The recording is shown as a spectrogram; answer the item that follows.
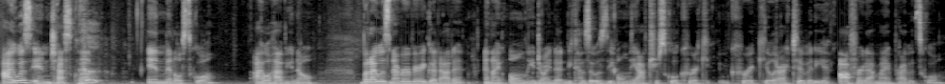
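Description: With an ordinary speaking voice, a woman talks fairly quickly at a medium pitch with ordinary pitch variation. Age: 30s. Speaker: podcast co-host. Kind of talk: casual chat.

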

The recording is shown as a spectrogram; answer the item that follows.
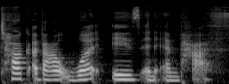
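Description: Very slow speech from a woman at fairly high pitch with ordinary variation, on a very clean recording with a silent background. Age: 30s. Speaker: wellness podcast host and coach. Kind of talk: solo podcast monologue.

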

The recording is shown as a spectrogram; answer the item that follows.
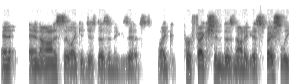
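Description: Dry and close with no echo, a man's unremarkable speaking voice moves fairly quickly at a medium pitch with fairly even intonation. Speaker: basketball coach. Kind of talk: casual interview chat.

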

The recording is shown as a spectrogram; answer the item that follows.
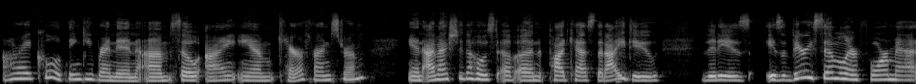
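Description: This is an unremarkable speaking voice, a woman's at medium pitch with lively intonation. She keeps a moderate pace against a quiet background. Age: 30s. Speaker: podcast guest, podcaster. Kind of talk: casual chat. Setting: call.

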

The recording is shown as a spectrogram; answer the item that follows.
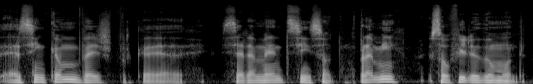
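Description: A man with a fairly low voice talks at a moderate pace. His intonation stays fairly even, with long, frequent pauses. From Spain, Cape Verdean family. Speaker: singer and songwriter. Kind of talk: radio interview.

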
